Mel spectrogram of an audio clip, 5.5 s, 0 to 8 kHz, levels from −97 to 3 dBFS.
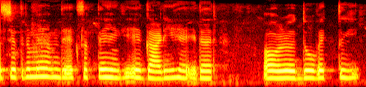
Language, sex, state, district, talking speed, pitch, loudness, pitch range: Hindi, female, Uttar Pradesh, Hamirpur, 175 wpm, 220 Hz, -15 LUFS, 215-235 Hz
